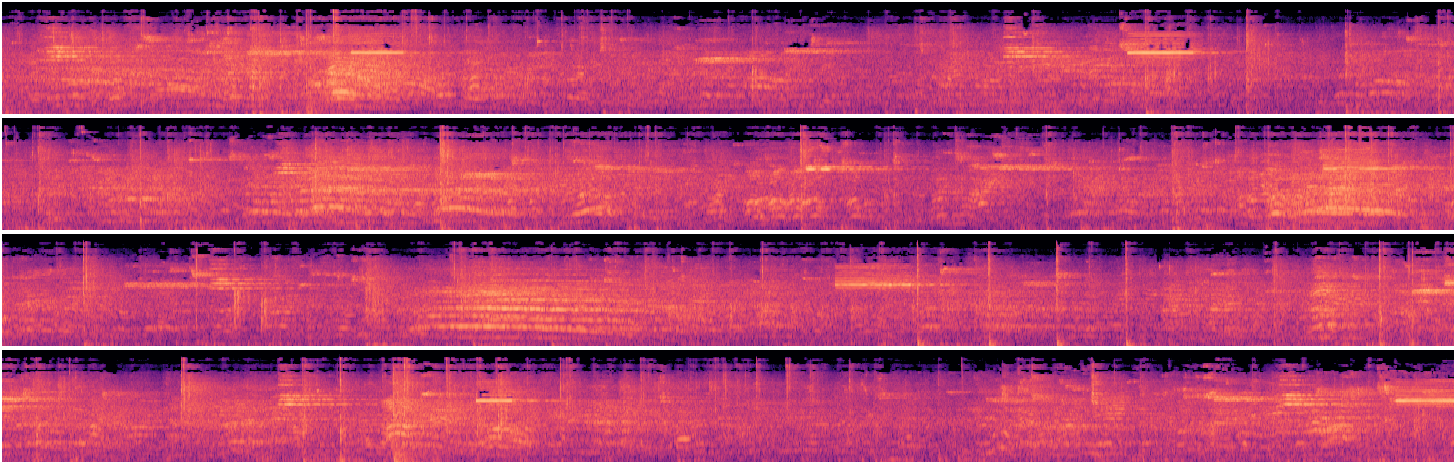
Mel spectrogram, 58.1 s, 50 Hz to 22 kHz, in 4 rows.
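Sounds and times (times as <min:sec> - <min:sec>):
players calling and shouting: 0:00.0 - 0:58.0
sneaker squeaks on hardwood floor: 0:00.1 - 0:04.0, 0:10.0 - 0:12.0, 0:16.2 - 0:17.6, 0:19.3 - 0:26.9, 0:28.6 - 0:32.9, 0:37.0 - 0:44.9, 0:46.3 - 0:49.2, 0:51.9 - 0:58.0.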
